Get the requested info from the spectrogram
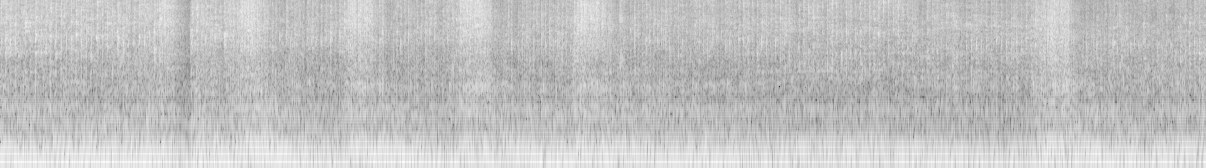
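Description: Race-built classic Mini A-series four-cylinder engine running on its stand after a week unused. It is revved in short blips a few times in the first half and once more near the end.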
